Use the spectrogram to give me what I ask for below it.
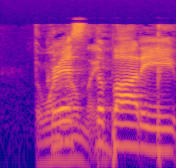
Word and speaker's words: Body: guy like your name your last name is literally spelled like body it's pronounced bod but you do have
